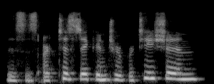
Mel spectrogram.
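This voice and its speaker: A painting instructor runs a live class online through a video call, talking through her thoughts as she paints and frequently laughing at herself. She speaks at a moderate pace in a voice that sits on the high side.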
